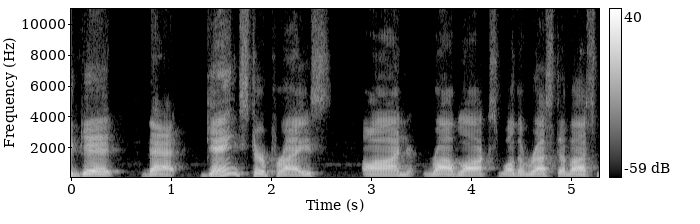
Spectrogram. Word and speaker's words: Roblox: And am I not pronouncing that right still? – I believe it's Roblox. – Road with a D? – No, Roblox. – Oh, Roblox.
